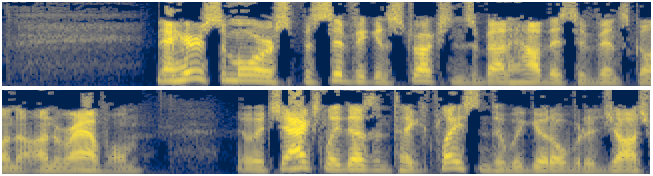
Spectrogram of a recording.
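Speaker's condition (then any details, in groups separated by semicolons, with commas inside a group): No condition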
